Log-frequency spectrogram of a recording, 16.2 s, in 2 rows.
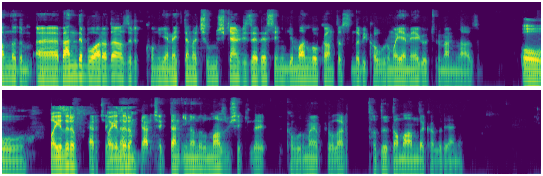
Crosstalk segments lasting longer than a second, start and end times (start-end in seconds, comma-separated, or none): none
